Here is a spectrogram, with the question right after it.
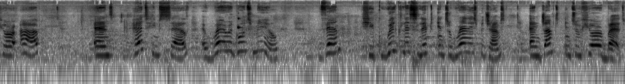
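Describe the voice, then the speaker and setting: In a put-on character voice with an extremely high pitch, the speaker talks at a very slow pace over clear background noise. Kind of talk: bedtime story. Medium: stage play.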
